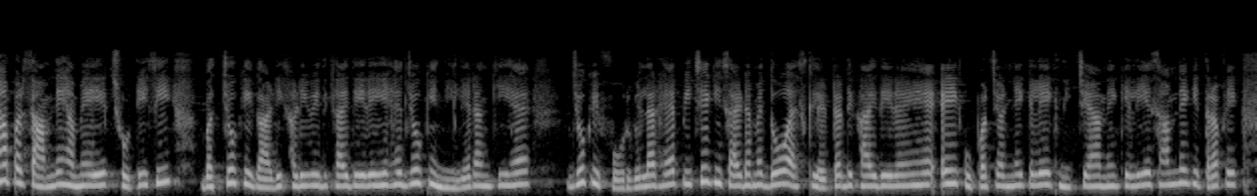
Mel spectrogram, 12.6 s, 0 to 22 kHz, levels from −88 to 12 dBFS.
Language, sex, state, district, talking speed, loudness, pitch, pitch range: Hindi, female, Chhattisgarh, Balrampur, 230 wpm, -25 LUFS, 225 Hz, 210-245 Hz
